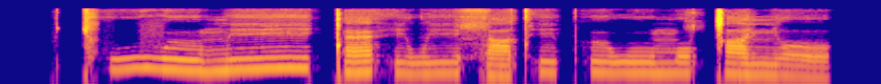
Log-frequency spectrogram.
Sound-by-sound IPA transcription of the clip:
ǀʰ ṳ v ɯː m iː ǃ ɛ h i w iː ɬ a tʰ i pʰ ɯ w u m o ǀ a ɲ ɤ

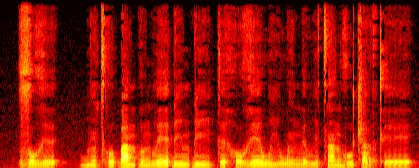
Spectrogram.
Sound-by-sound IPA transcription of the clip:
z o˨ ɣ ɪ˨ | b ĩ˨ tʰ ʊ˦ ɓ a˦ m ɗ ʊ˨ ŋ β eː˦ ɗ iː˦ m ɗ iː˦˨ k ɪ˦ h o˨ ɣ eː˦ w iː˨ w ĩ˨ n ɪ˨ β i˨ t͡s ã˦ n ɡ uː˦ t͡ʃ a˨ r kʼ eː˦

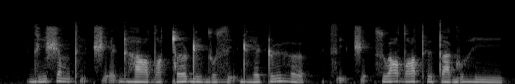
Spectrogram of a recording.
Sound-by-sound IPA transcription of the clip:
d i ʃ ɐ m tʼ ḭ t͡ʃ ḛ ɖʱ a dˤ u ǀ ɵ ɖ i d u z ḭ ɖʱ e ʈ ʉ ɦ ɵ | t͡s ḭ t͡ʃ ḛ t͡s u dˤ i tʼ ɨ t̪ a ɡ u ɦ i

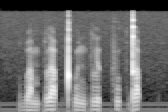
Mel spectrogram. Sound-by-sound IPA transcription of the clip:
b a˨˩ m p l a˦˥ p̚ kʰ u˩˦ n p l ɯ˦˥ k̚ f u˥˩ k̚ d a˥˩ p̚

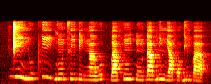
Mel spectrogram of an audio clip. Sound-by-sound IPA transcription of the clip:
d͡ʒ ĩ˦˨ ɲ u˨ pʰ iː˦˨ ɡ ũ˨ t͡s i˦ ɗ i˨ ŋ ã˨ w u˦ ɡ͡b a˨ f ũ˦ k͡p ũ˨ ɗ a˦ b ĩ˦ ɲ a˨ f ɔ˨ ɡ ĩ˦ b a˨

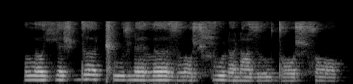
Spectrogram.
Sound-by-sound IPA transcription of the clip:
l ʌ ç ɛ ʃ d ɜ ǁ u z ɳ ɛ l ɜ z l ɔ ʃ ɕ u ɳ ʌ ɳ ɑ z l u d ɔ ʃ s ɔ

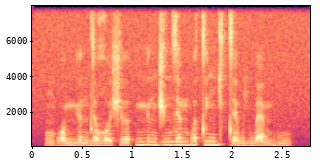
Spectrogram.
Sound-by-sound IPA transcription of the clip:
m b ɔ˨˦ mʲ ʌ˨ n d ɛ˨ ʁʷ ɛ˨˦ ʃ ə˦ | mʲ ɔ˦ n d͡ʒ ɪ˦ n z ɛ˦ m b ʌ˦ t ɪ˦ ŋ ɡ i˦ t ɛ˨ w i˨ w æ˨ m b u˦˨

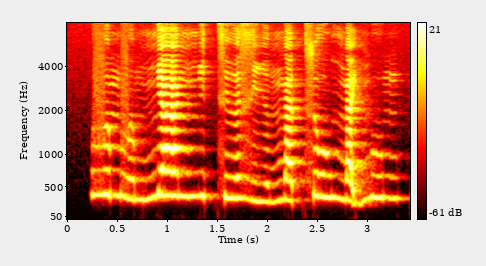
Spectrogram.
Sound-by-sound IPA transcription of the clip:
v ə˧ m v ə̤˨˩ m ɲ aː˧ ŋ ɲ i˦˥ t̚ s ɨ˨˦ ə̯ z i˧˩ ə̯ ŋ a˨˩ t̚ s o˧ w ŋ a̰˧˨ j ŋ u˧ m

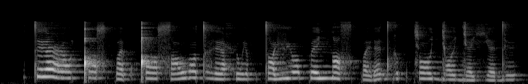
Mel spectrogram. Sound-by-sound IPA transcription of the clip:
t ɛ˦ ʕ ɔ˧ ǃ ɔ˧ sˤ p ɛ˨ p ǃ ɔ˧ sˤ ə˨˦ w ɔ˦ d ɦ ɛ˨ ħ w ɪ˨ p tˤ ɪ˧ vʲ ɔ˦ p ɛ˦ ɲ ɛ˦˨ sˤ p ɪ˨ ɾ ɛ˦ d ɡ ə˦ p c ɔ˦ ɟ ɔ˧ ə̯ ɟ ɛ˨ ç ɛ˨ d ɪ˧

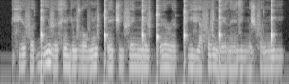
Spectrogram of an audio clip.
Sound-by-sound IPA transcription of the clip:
fʲ ø˩˧ f ə˩ ɡ͡ǃ ĩ˧˥ v ø˩˧ x ẽ˧˥ bʲ ũ˩ v l o˩ v ũ˥ v ǃʼ ẽ˧ t͡ʃ i˩ f e˧˥ ŋ͡ǃ e˧ v ǃʼ ø˧˥ ɹ ø˧ ǃʰ i˧˥ vʲ a˧ f ə˥ v ŋ͡ǃ e˩˧ ð ẽ˧˥ z i˧ ŋ ə˧ ʒ f ə˧ ŋ͡ǃ i˥

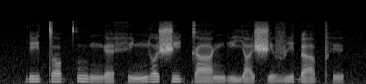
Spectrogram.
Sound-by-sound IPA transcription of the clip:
ɾ i˦ t ɔ˦ kʼ u˦˨ ŋ ɛ˨ h ɪ˨ ɲ ɔ˦ ʃ i˦ k aː˨ ŋ i˨˦ j a˨ ʃ ɪ˨ v i˦ ɗ a˨ pʰ ɪ˨

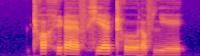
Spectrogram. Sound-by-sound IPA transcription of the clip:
ʈʰ ɒ˧ h i˧ ɽ æː˨ f xʲ æː˦ ʈʰ oː˨ ɾ ɒ˨ f lʲ e˨

